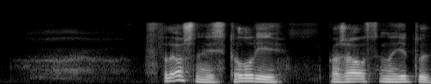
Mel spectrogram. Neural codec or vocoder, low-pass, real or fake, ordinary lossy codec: codec, 16 kHz, 0.8 kbps, ZipCodec; 7.2 kHz; fake; none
